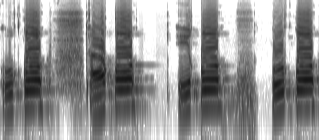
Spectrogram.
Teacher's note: قاف کو پور پڑھا جائے گا یعنی موٹا پڑھا جائے گا اور اس کے اوپر قلقلہ کیا جائے گا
